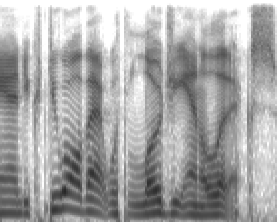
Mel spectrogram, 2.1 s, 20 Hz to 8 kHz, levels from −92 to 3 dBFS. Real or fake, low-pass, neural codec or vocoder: real; 7.2 kHz; none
